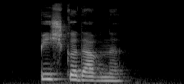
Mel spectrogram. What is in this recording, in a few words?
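"писькӧдавны", Komi, female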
